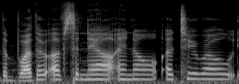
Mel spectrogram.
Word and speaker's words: Sanel: So we have Sanel, which is S-A-N-E-L.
